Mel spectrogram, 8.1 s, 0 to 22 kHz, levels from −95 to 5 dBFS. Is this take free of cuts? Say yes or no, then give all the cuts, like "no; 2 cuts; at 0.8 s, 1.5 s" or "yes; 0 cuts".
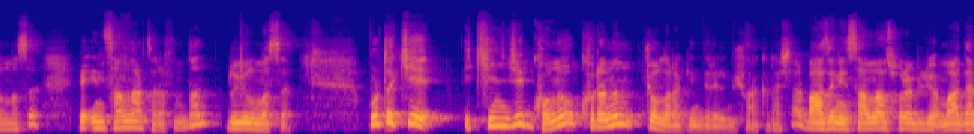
no; 4 cuts; at 1.8 s, 4.4 s, 5.4 s, 6.2 s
